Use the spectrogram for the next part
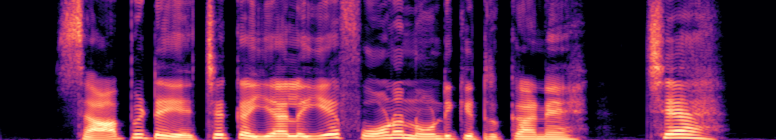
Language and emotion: Tamil, disgusted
